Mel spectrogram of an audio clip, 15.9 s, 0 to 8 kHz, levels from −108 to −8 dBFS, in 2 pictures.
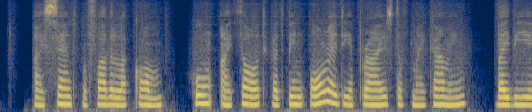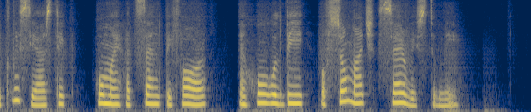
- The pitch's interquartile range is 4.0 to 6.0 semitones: No, narrow, 2.5 semitones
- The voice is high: Yes, high, 210 Hz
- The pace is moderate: No, slow, 130 wpm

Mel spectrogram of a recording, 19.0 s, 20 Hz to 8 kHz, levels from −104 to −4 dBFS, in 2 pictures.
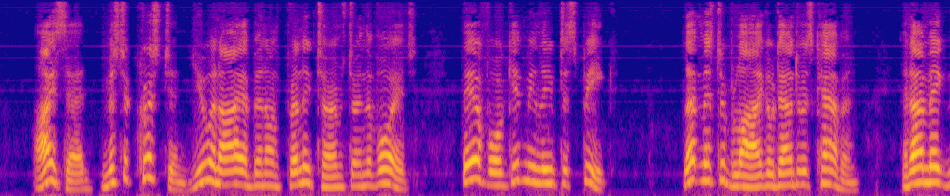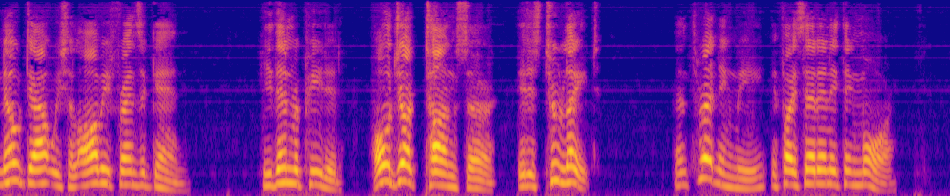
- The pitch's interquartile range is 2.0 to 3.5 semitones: No, average, 4.7 semitones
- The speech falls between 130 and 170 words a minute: No, average, 185 wpm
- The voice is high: Yes, high, 195 Hz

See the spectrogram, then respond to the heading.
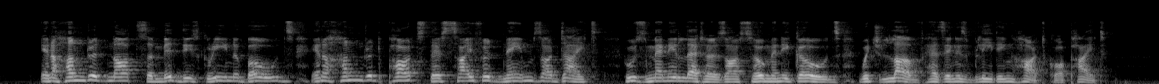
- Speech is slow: No, average, 170 wpm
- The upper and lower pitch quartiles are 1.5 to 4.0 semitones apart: No, average, 4.5 semitones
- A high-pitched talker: No, medium, 145 Hz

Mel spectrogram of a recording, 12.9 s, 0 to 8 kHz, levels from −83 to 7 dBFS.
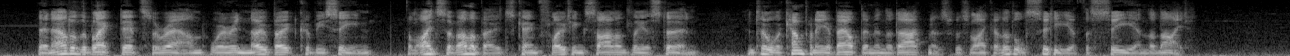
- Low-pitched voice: Yes, low, 105 Hz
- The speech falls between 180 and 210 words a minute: Yes, average, 190 wpm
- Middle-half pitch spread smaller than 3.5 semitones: Yes, average, 2.9 semitones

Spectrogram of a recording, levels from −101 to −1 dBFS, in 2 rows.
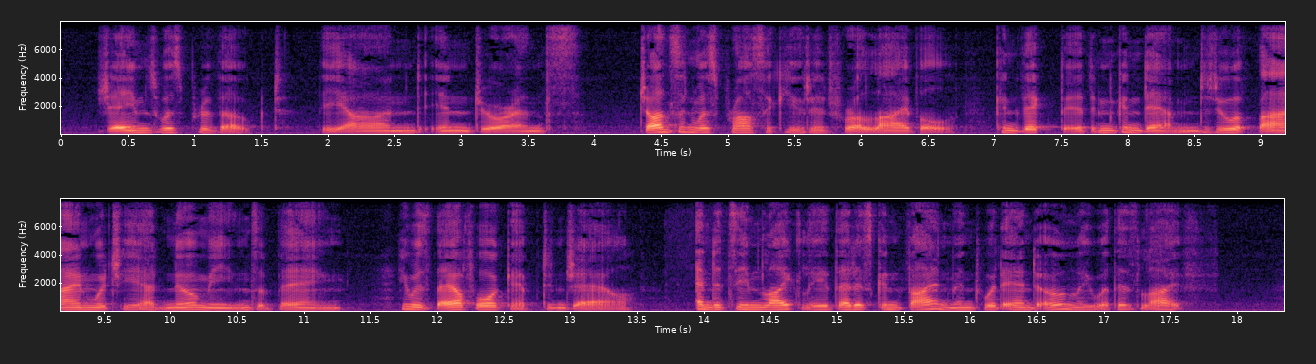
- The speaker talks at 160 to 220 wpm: No, average, 140 wpm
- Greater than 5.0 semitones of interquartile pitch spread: No, average, 3.0 semitones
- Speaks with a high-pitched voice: No, medium, 150 Hz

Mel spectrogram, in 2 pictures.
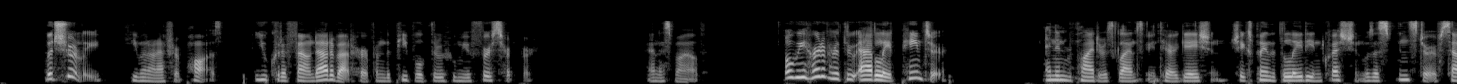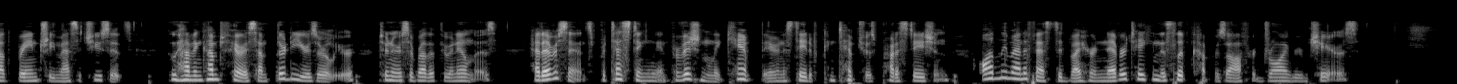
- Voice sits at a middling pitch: Yes, medium, 180 Hz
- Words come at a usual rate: No, fast, 210 wpm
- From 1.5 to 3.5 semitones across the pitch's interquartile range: No, average, 5.1 semitones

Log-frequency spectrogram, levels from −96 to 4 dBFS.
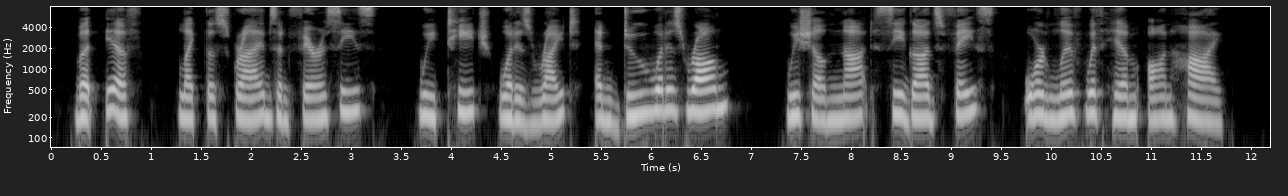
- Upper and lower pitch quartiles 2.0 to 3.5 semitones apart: Yes, average, 2.7 semitones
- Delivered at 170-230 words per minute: No, average, 150 wpm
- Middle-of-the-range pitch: No, high, 200 Hz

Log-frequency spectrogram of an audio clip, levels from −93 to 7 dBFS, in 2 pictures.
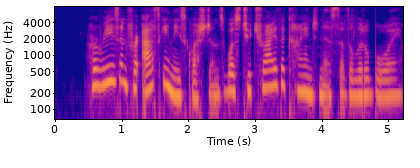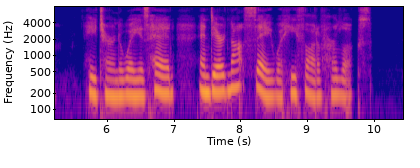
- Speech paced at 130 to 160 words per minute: No, average, 170 wpm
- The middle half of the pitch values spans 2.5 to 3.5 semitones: No, average, 4.5 semitones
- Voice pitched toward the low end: No, high, 195 Hz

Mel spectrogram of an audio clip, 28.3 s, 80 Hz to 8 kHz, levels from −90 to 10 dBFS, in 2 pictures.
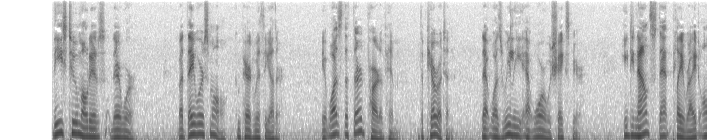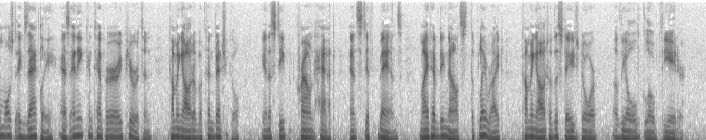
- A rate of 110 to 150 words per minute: Yes, average, 145 wpm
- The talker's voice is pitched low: Yes, low, 115 Hz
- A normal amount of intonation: Yes, average, 3.9 semitones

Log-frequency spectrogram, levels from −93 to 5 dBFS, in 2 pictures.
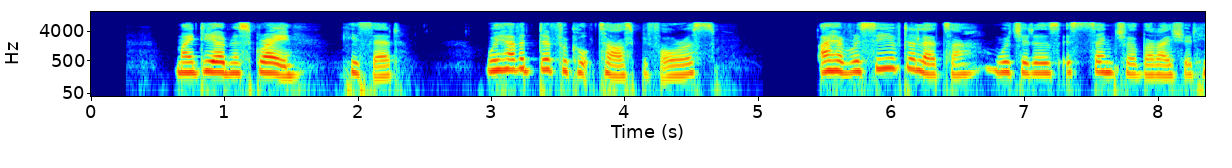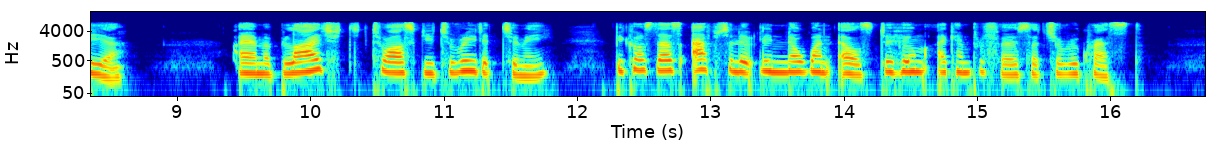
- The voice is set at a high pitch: Yes, high, 220 Hz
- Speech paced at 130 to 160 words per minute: No, average, 185 wpm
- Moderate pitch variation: Yes, average, 3.6 semitones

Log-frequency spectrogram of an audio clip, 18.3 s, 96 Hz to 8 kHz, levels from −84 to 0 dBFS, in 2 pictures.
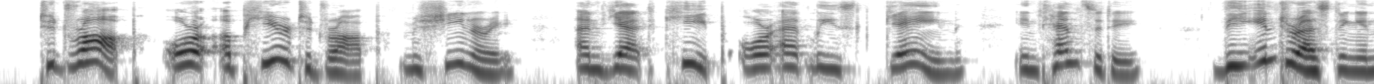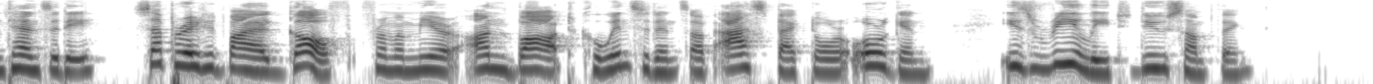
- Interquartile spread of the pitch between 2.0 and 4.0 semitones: No, average, 4.7 semitones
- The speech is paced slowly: Yes, slow, 120 wpm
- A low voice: No, high, 210 Hz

